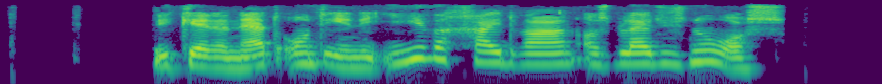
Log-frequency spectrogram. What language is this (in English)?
Western Frisian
